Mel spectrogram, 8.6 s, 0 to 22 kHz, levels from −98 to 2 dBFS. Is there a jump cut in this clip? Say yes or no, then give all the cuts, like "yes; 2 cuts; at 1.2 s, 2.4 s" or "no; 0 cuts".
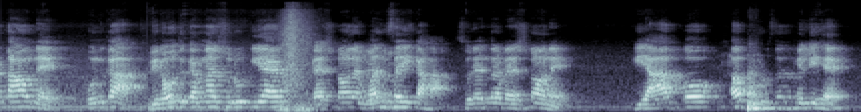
yes; 2 cuts; at 1.4 s, 3.0 s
